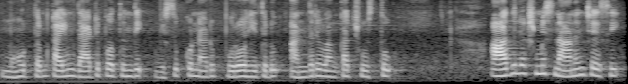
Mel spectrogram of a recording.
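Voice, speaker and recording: Warm-voiced woman reading a story. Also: mid-range voice. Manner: voices each character's lines, rising in heated quarrels.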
